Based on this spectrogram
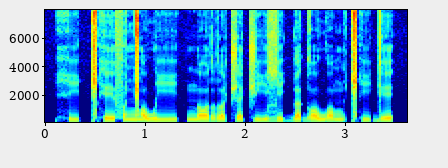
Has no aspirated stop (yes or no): no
